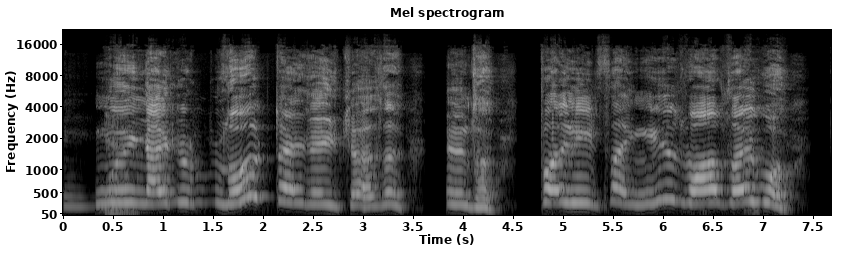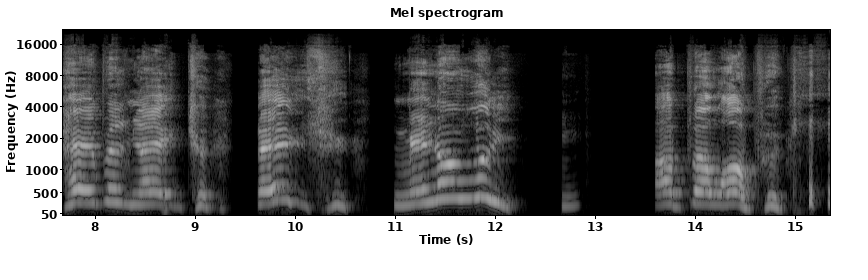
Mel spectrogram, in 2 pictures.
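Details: Adult man with cerebral palsy and a speech impediment since childhood, with balance problems; dysarthria (cerebral palsy).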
